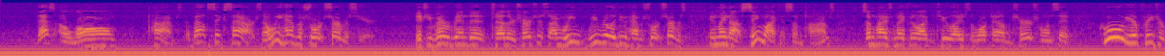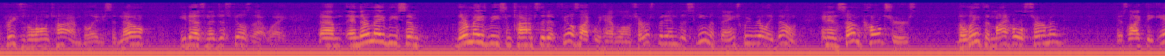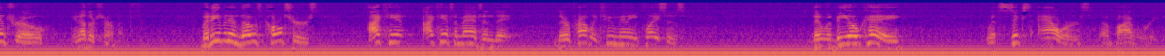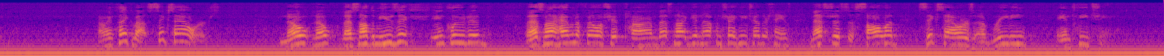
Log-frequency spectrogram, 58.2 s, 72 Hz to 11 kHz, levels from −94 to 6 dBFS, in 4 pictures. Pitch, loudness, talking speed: 190 Hz, -30 LUFS, 190 wpm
